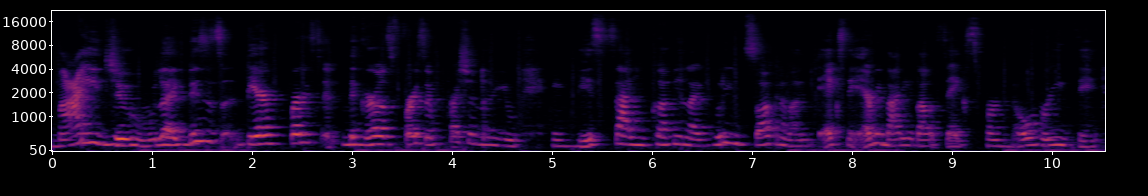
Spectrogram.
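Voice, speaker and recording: A woman's voice: mid-range voice, recorded from a distance. A young woman vlogger giving a casual, blunt and opinionated recap in which she swears freely. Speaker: vlogger recapping a reality show. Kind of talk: casual commentary. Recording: echoey room with faint music behind.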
